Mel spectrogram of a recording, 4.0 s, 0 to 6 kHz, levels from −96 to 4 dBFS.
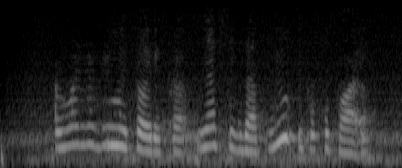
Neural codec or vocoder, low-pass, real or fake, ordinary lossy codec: autoencoder, 48 kHz, 32 numbers a frame, DAC-VAE, trained on Japanese speech; 5.4 kHz; fake; none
